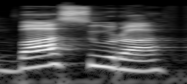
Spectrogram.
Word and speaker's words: basura: B A S O R A H. Basura. Basura. But like a little bit of the R on the R.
